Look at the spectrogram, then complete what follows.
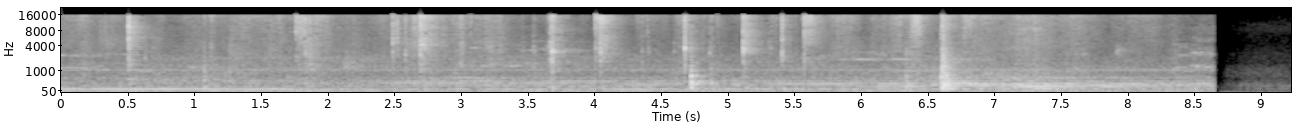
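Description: Plastic back cover of a Samsung Galaxy J1 phone being pressed onto the body, its clips snapping into place in a series of sharp, irregular clicks over a steady low hum. The sound cuts off suddenly near the end.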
